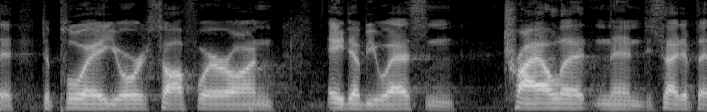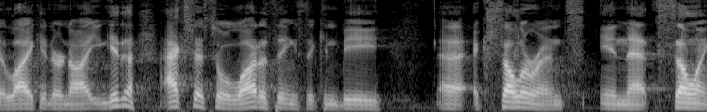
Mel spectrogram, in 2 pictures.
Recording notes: fireside chat from Greyscale, an event hosted by Greylock Partners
